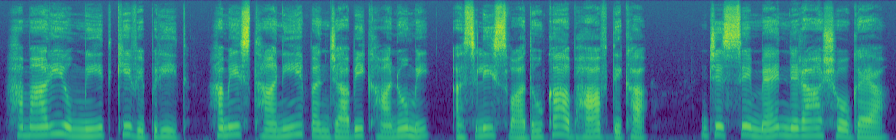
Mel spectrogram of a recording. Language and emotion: Hindi, sad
